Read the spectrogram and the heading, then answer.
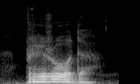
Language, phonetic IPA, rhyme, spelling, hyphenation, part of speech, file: Belarusian, [prɨˈroda], -oda, прырода, пры‧ро‧да, noun, Be-прырода.ogg
- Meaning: nature (everything that exists on earth, not created by human activity; the whole world in the diversity of its forms)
